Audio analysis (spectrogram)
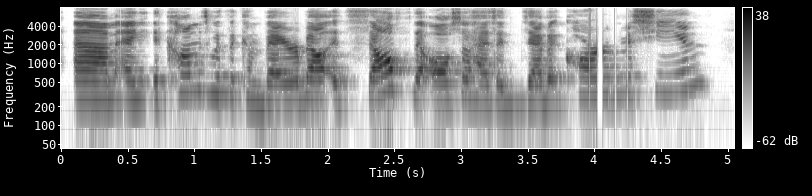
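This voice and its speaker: A woman's high-pitched voice at a moderate pace. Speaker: live-stream product presenter. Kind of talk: live shopping stream. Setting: live stream. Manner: stumbling over words.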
